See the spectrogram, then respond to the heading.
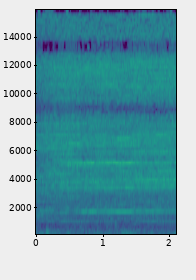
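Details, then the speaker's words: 2022 Wildwood 42FLDL RV roof vent: steady, even motor whine with a faint high tone as the powered vent runs fully open or closed, then stops automatically; normal operation. "you can press and hold open that vent opens itself up once it's fully open you're going to hear that motor whine and then stop in place there you go"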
